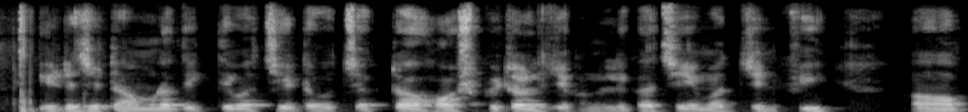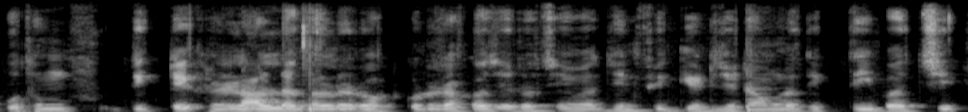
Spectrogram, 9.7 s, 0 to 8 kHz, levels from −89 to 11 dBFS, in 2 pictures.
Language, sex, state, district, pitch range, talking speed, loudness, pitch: Bengali, male, West Bengal, North 24 Parganas, 120-135 Hz, 200 wpm, -20 LUFS, 125 Hz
